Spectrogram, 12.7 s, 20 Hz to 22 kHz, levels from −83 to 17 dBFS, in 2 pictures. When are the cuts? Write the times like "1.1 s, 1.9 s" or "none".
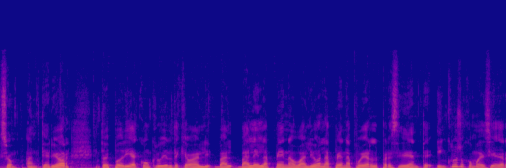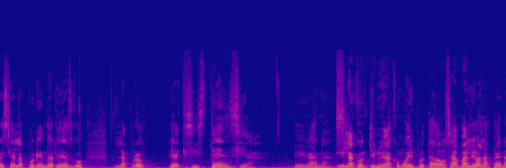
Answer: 7.6 s, 9.9 s, 10.5 s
